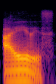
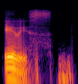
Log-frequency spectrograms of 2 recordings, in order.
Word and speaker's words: Aedes: como lo llamamos aquí aedes no se pronuncia aedes se pronuncia eres entonces no ofreces mosquitos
